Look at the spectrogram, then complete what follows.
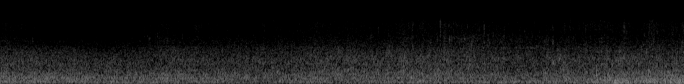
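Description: Steady rushing noise of surf on a pebbly shore mixed with wind buffeting the microphone, even throughout with a heavy low rumble.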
